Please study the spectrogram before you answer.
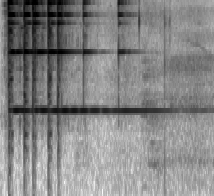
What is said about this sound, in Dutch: En eh, ja, dan eh, doe ik nou mijn nieuwe bel rinkelen. Want dan gaan we naar het volgende, naar de rubriekjes.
